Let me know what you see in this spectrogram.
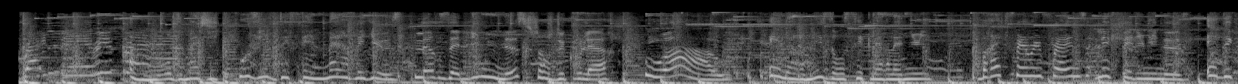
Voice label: Publicite TV Voix Off feminine; Bright Fairy Friends

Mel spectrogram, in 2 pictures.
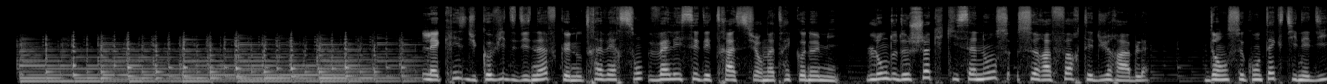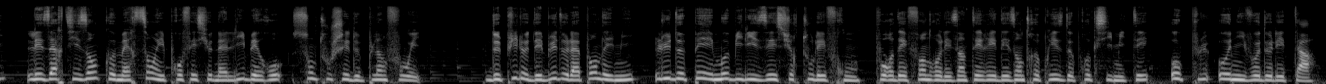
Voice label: Emission Expression Directe Voix Off femme; France TV; Expression Directe U2P

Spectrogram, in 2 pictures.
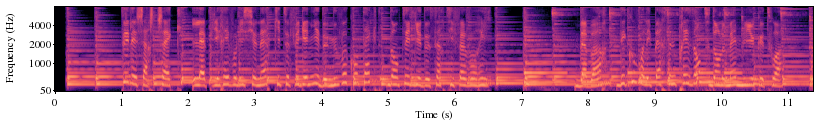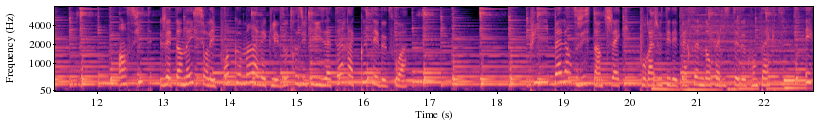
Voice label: Publicite, Voix jeune, souriante; Check; Check est une application sortie sur Ipad / Iphone. Une voix jeune et souriant

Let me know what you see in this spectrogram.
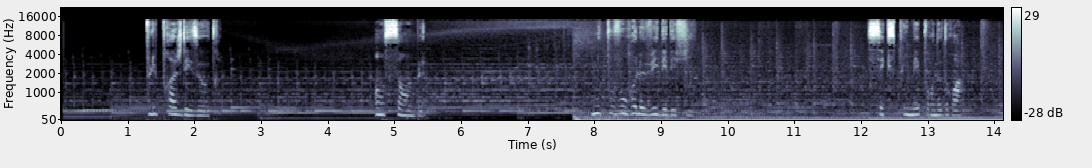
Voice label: Institutionnel, Voix convaincante, chaleureu; Voix convaincante, chaleureuse; Journée internationale des droits; Unicef

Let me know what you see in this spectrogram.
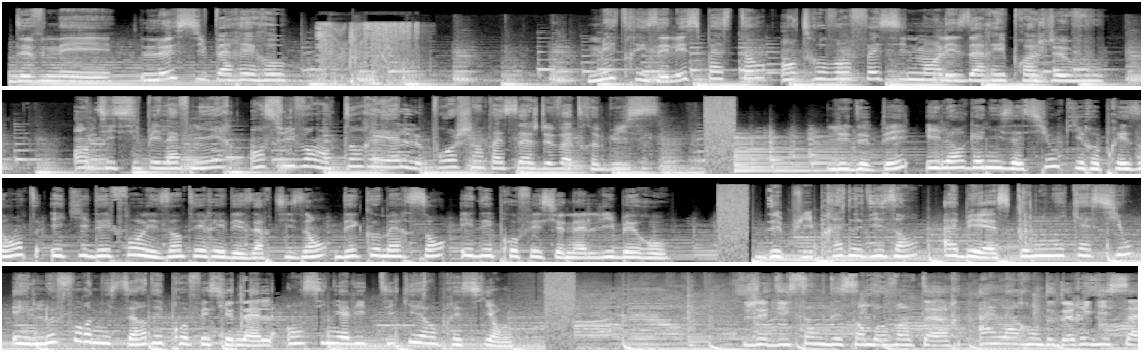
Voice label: MEDLEY BEST OF VOIX OFF; Medley, mixte – Corporate, publicités TV, reportage, voice over, jingle

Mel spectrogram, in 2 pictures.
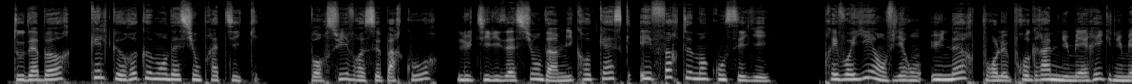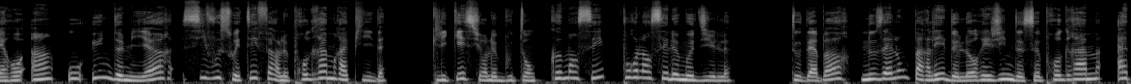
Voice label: E-learning Formation informatique; E-learning – Logiciel informatique – Voix sérieuse, posée, explicative

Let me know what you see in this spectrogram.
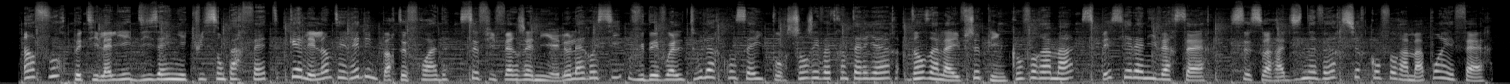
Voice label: Publicite web Voix Off femme; Conforama

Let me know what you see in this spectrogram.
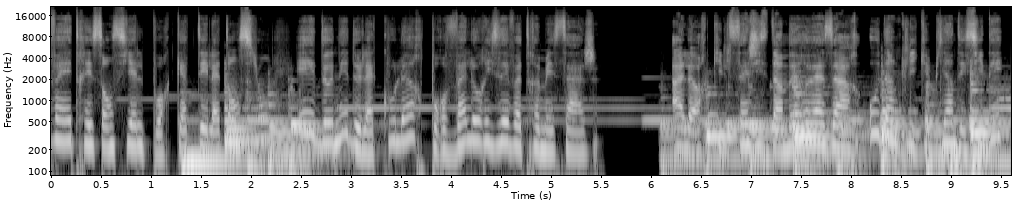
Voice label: Voix Off Femme voix off feminine

